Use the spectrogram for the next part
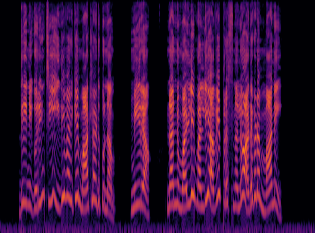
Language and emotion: Telugu, angry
